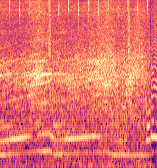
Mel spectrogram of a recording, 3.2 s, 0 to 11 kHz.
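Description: A 2022 BMW S1000RR motorcycle engine runs loud and close at high revs, its steady tone dipping and shifting slightly as the throttle changes.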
